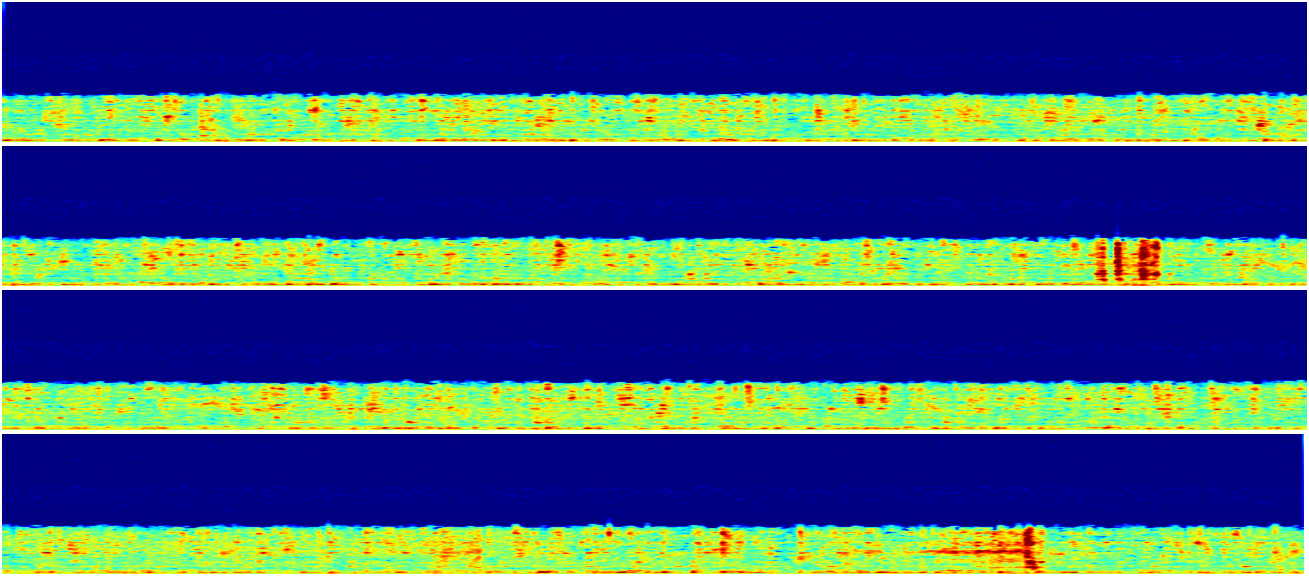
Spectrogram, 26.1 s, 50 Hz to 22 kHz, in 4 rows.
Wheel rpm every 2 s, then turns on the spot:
0, 0, 0, 0, 0, 0, 0, 0, 0, 0, 0, 0, 0.
none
